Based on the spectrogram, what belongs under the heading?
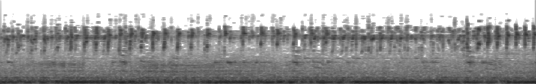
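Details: Pet lovebird kept in a cage and trained in the 'konslet' style, delivering a long unbroken stream of fast, high-pitched chattering chirps against a constant low background hum.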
